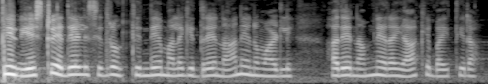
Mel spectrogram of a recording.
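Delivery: loud, indignant retort; wife snaps back at her husband; hitting back. A narrator's reading. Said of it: "ಆಕೆಯೂ ತಿರುಗಿ ಬಿದ್ದಳು".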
